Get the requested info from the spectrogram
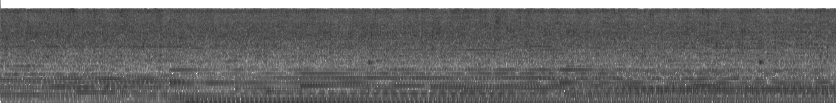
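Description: Sizzling of king oyster mushroom slices frying in a pan, a fine steady crackle, under background music whose bass grows fuller about a second in.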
